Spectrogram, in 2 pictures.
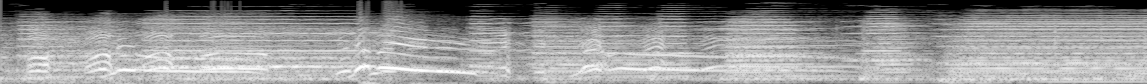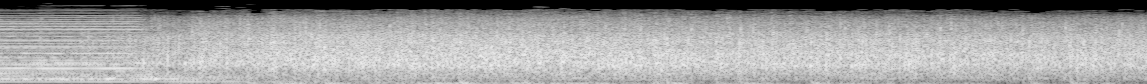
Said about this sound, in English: What are you applauding for? They're singing it to you.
